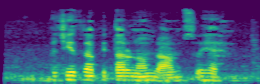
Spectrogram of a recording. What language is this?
Loarki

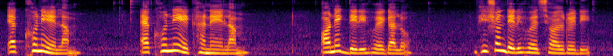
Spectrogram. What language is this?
Bangla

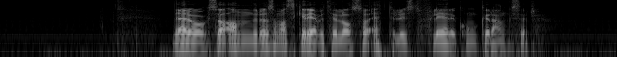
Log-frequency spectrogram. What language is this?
Norwegian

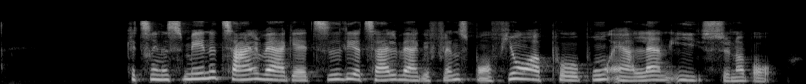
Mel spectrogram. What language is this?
Danish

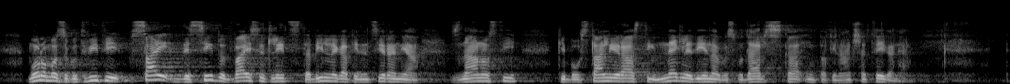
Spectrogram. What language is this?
Slovenian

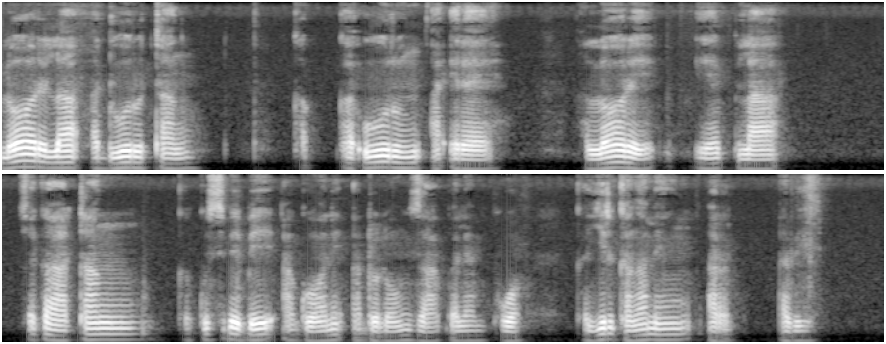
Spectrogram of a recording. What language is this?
Southern Dagaare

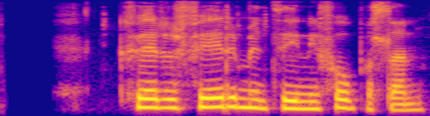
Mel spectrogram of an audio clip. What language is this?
Icelandic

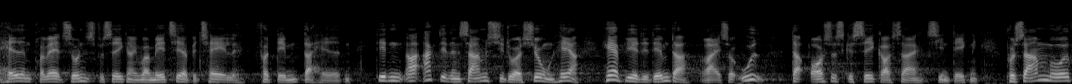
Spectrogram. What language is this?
Danish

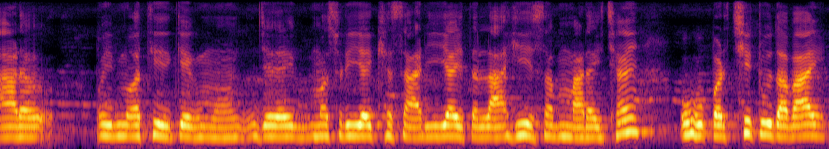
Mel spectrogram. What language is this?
Maithili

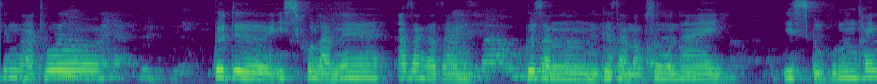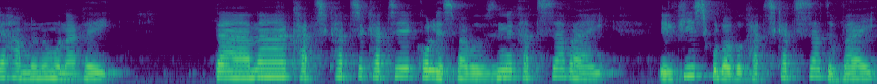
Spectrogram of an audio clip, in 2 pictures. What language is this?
Bodo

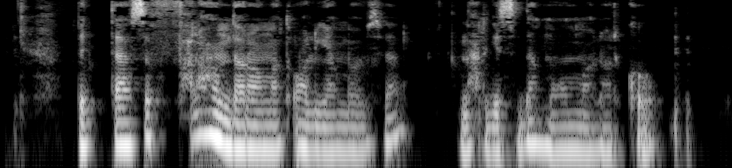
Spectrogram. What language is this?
Uzbek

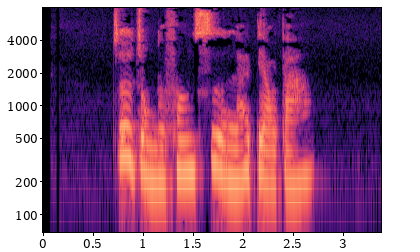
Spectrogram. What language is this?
Chinese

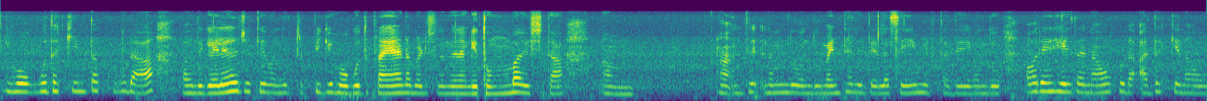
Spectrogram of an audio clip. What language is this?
Kannada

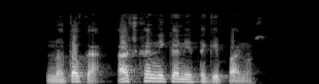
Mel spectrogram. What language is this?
Central Puebla Nahuatl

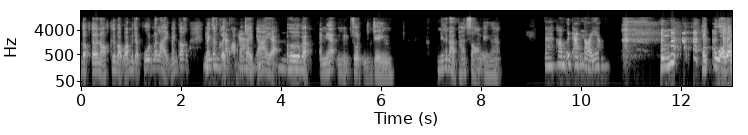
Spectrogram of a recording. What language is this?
Thai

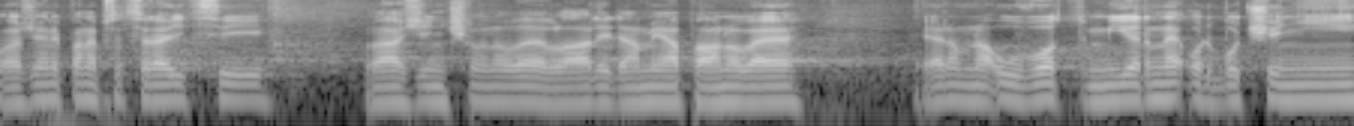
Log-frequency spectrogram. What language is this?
Czech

